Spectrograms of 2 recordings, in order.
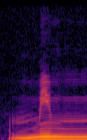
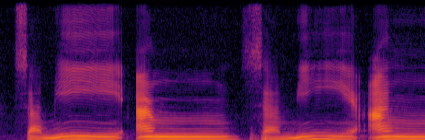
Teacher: Nun mati bertemu ba, ya, merubah bunyinya, memasukkan bunyi nun ke dalam huruf ba ni, jadi bunyinya mim. Bukan min. Mim. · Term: iklab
